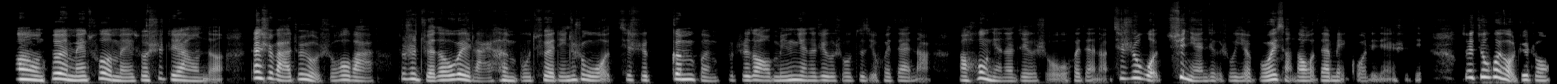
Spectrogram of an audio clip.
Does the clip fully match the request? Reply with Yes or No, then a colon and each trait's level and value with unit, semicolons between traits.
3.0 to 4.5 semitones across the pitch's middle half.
Yes: average, 3.8 semitones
